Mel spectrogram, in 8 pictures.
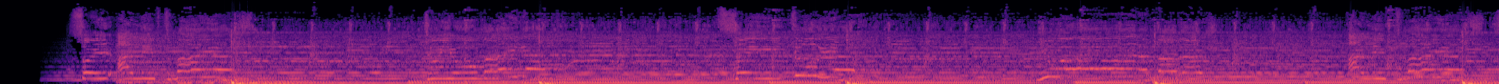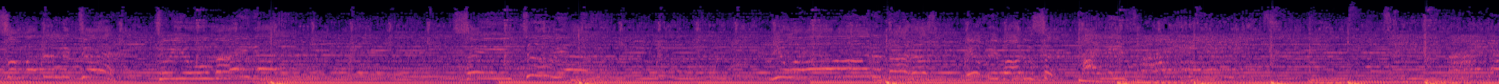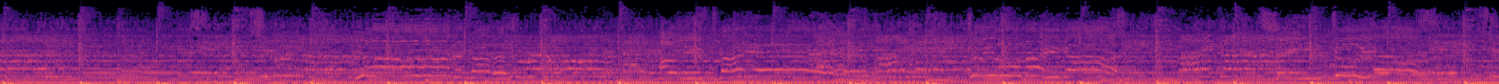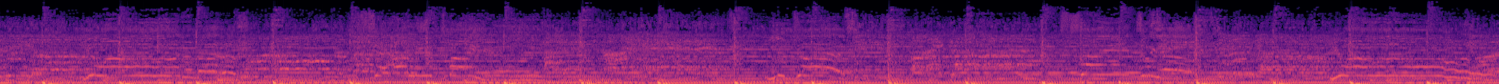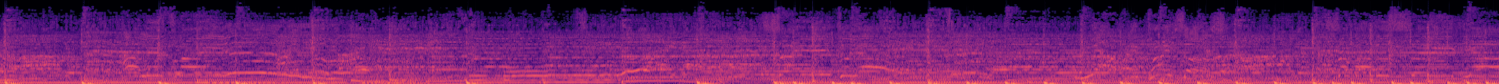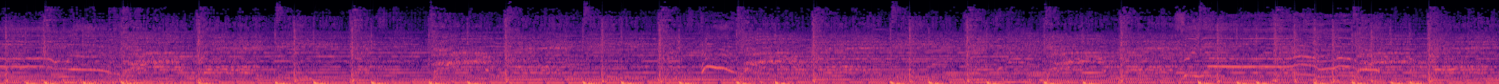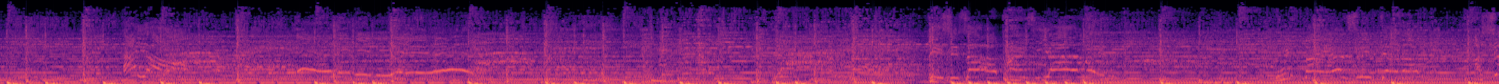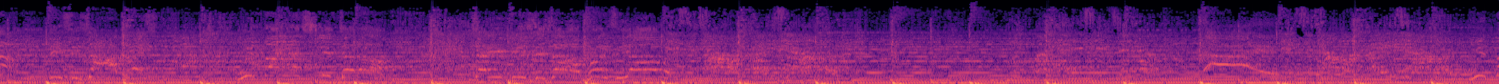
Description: Let Your Sound is a New Song Nigerian Gospel Music Minister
